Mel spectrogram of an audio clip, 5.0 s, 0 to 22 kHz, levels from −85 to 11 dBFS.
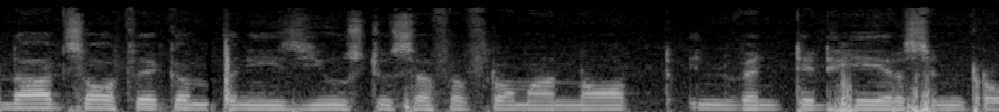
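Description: At 1.03 to 1.06 s, just before "used to suffer from", a corrupt frame concealed by the decoder covers about 32 ms, which fits a single damaged frame. On a spectrogram it shows as a brief faded or smeared vertical band, with no click spike.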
